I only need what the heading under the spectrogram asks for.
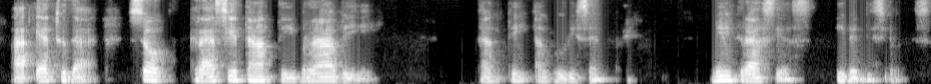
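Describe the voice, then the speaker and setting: A woman's voice: very deep voice, creaky, breathy edge. Older woman, rambling ceremonial speech. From Dominican Republic. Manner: warm, rambling, many fillers and restarts. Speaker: college president. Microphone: video call.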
